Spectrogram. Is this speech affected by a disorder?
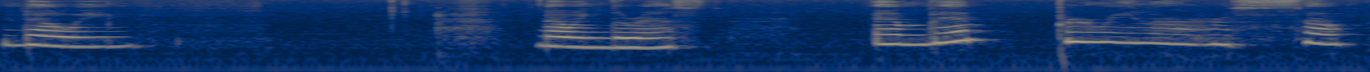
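Yes: cerebral palsy.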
